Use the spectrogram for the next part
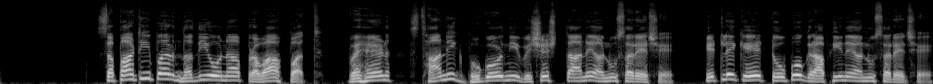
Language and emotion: Gujarati, neutral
